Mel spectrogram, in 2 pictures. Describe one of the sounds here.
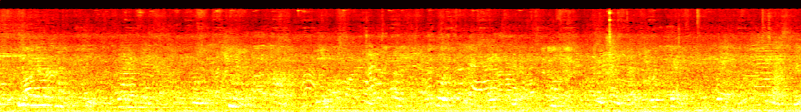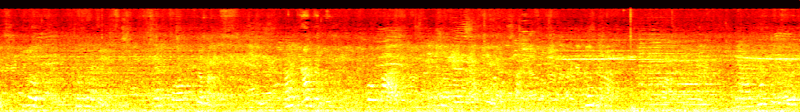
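A train rumbles slowly along the rails.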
